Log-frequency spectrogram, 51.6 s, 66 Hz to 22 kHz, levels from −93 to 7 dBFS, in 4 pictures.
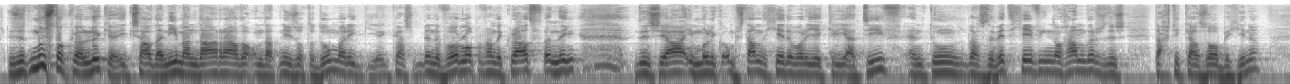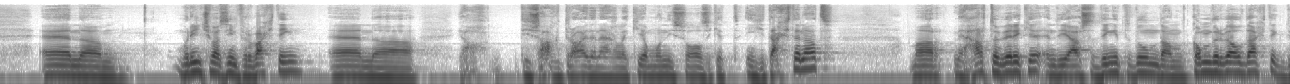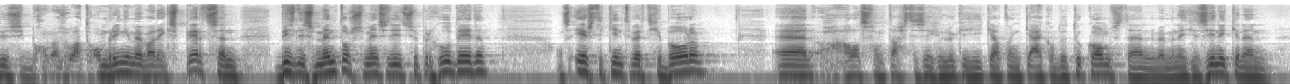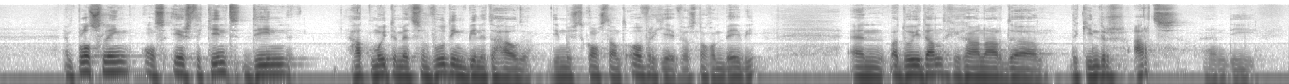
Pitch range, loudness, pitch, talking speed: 100-135 Hz, -25 LUFS, 115 Hz, 195 wpm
